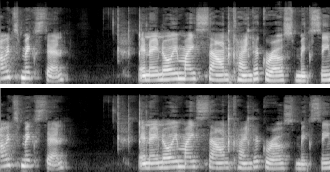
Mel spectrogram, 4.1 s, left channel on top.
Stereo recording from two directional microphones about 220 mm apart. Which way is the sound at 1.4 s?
55° left (ahead or behind).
